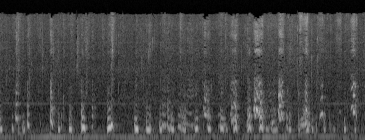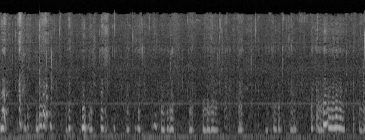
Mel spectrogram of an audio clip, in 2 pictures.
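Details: Eighteen-day-old Labradoodle puppies jostling at their first milk fight make dense overlapping squeaks, grunts and whimpers throughout, with suckling and shuffling noises beneath.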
